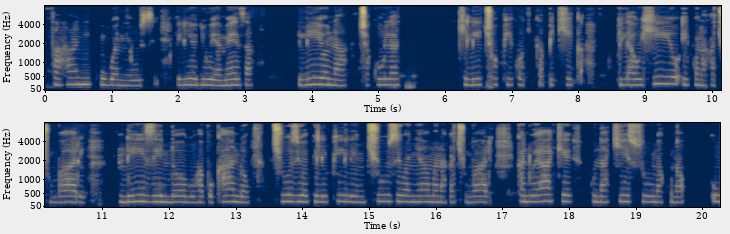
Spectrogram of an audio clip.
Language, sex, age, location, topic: Swahili, female, 18-24, Mombasa, agriculture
